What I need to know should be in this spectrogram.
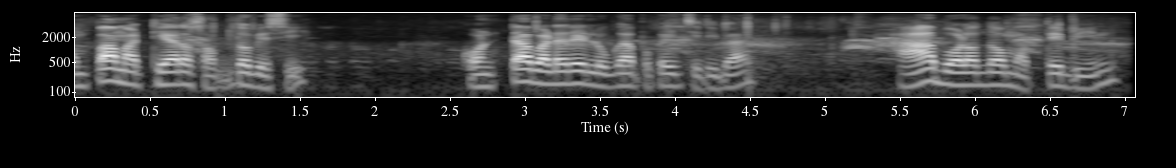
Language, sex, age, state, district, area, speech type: Odia, male, 18-30, Odisha, Kendrapara, urban, spontaneous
